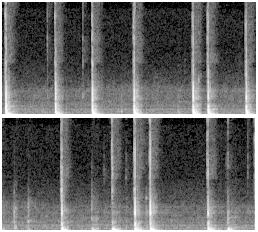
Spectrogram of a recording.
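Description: Faint, sharp, irregular clicks of a computer mouse button, about three a second, pressed and released stroke by stroke while handwriting is drawn with an on-screen ink pen.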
